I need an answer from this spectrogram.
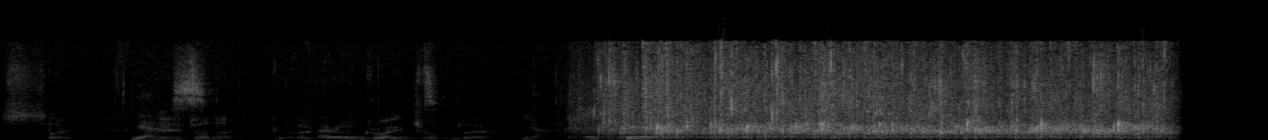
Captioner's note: applause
